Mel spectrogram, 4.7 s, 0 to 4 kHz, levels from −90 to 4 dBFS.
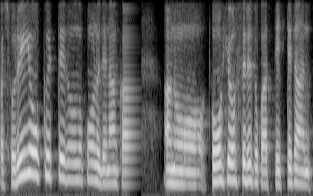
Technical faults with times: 1.86-2.14 long network dropout

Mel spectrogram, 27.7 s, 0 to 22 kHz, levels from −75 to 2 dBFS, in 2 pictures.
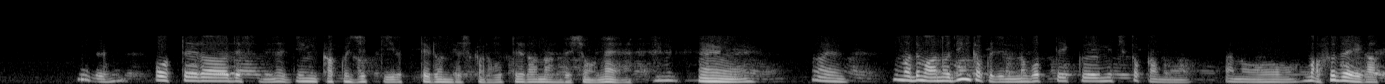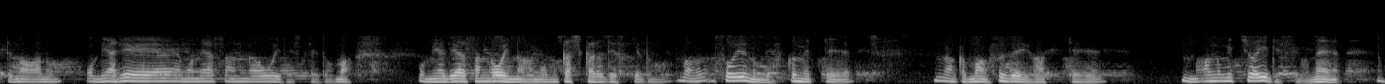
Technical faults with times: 0.00-27.70 echo with no canceller

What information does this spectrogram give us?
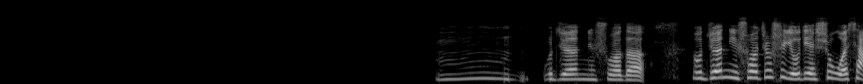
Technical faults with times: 5.04 microphone volume stepped up

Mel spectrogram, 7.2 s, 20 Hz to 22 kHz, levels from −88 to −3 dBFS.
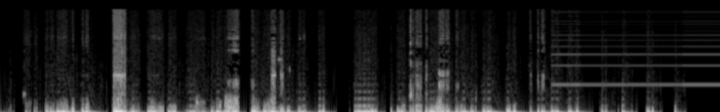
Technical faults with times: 5.51-7.21 USB whine

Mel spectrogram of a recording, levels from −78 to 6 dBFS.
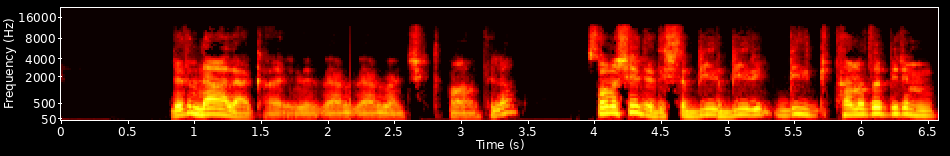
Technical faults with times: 2.16-2.41 overlapping chunks
4.91-5.16 overlapping chunks

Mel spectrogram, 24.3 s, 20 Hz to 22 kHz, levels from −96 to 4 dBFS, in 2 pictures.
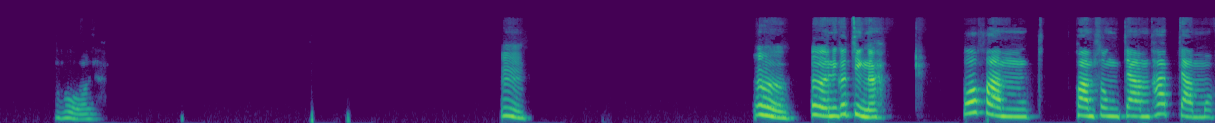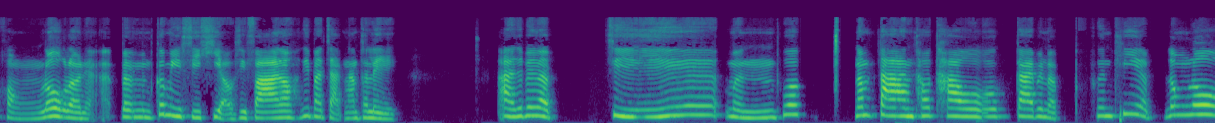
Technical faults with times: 18.30-24.30 resampler restarted on every block

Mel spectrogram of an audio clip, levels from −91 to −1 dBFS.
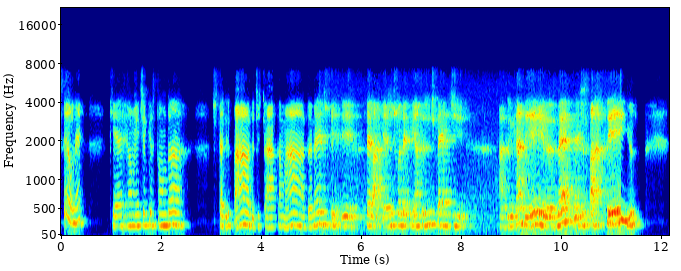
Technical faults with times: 1.73-3.34 AMR rate drop
5.17-11.19 switch to a distant microphone
7.45-9.66 AMR rate drop

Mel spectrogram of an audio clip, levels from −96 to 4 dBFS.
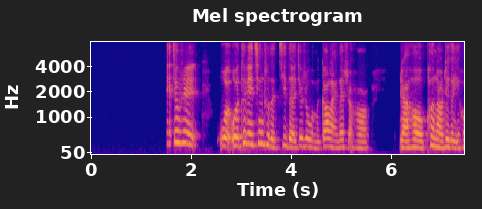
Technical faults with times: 0.00-7.48 clock drift between sender and receiver
0.20-7.46 repeated timing corrections

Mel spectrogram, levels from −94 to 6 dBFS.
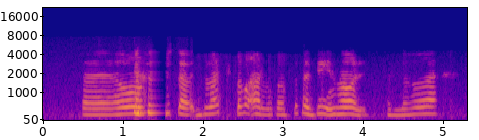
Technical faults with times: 1.35-1.56 call audio freeze
1.60-1.85 short concealed packet loss
1.88-5.31 call bitrate drop

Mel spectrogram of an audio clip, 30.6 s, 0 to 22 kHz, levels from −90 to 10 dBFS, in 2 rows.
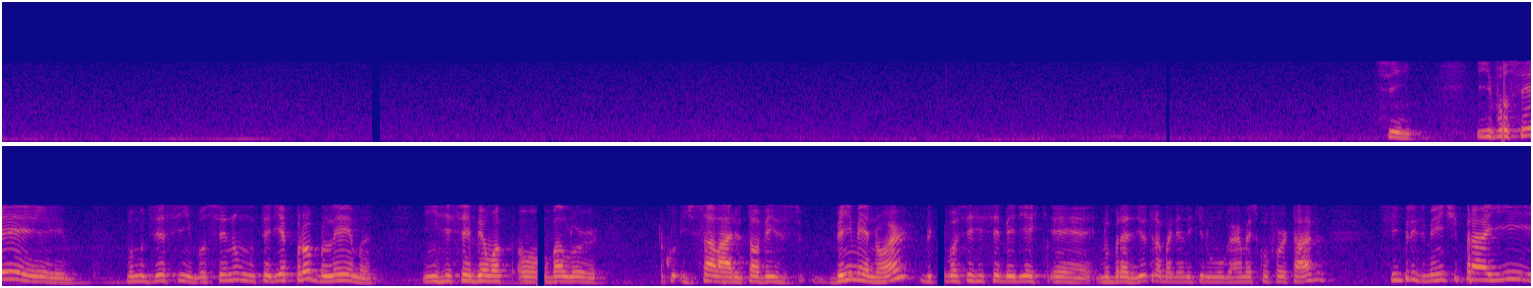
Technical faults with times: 3.70-3.78 packet loss filled with silence
11.64-11.68 packet loss filled with silence
15.00 packet loss filled with silence
20.64-20.72 packet loss filled with silence
24.64-24.72 packet loss filled with silence

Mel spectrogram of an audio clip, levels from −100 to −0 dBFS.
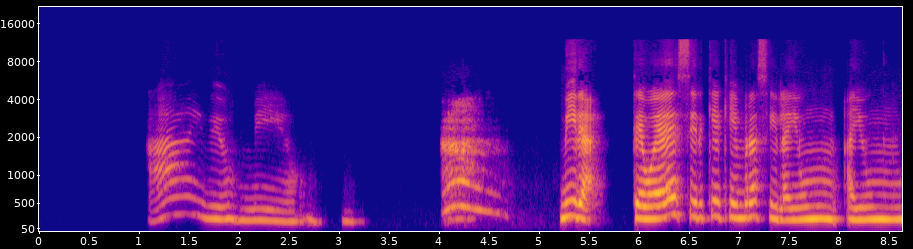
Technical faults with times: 1.11-3.32 automatic gain rising

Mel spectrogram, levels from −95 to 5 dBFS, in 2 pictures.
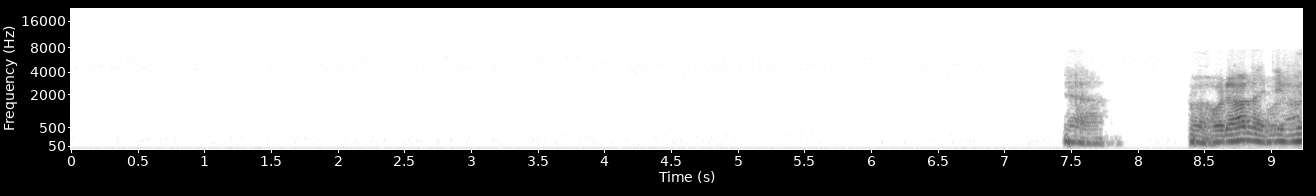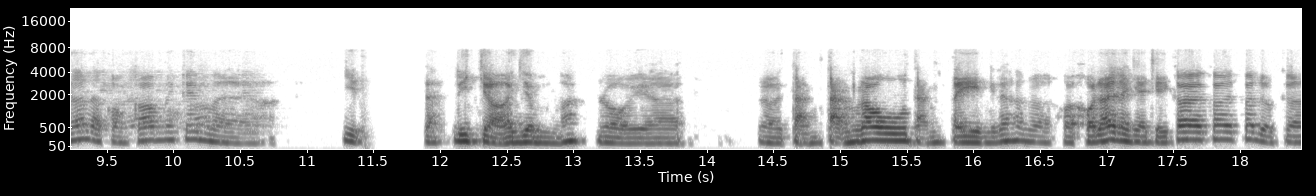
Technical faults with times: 8.96-10.82 feedback echo between two devices
11.42-11.91 call audio freeze
14.44-17.75 jitter buffer speed-up

